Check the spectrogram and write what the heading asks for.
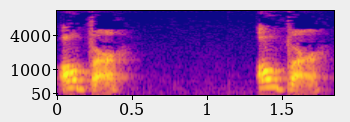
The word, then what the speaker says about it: over: 好了，下面请看第二个词，读作 over，这个 ver 是需要上牙齿咬住下嘴唇来读的。Over，它可以表示跨越或者是上方。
